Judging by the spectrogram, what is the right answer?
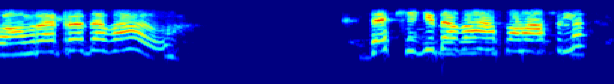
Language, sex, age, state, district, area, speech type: Odia, female, 45-60, Odisha, Angul, rural, conversation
